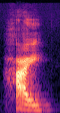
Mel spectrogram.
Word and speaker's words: high: aqui olha que interessante palavras que t i g essa combinação aqui é pronunciada como I Então a letra i nessa nesse bloco aqui ó é sempre i e o GH não é pronunciado então quando você vê i g você fala I Então aqui é High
